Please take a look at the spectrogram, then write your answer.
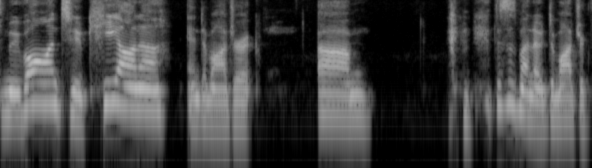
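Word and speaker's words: Damodrick: No, so there's no N. D-A-M-O. Demodrick. Demodrick.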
